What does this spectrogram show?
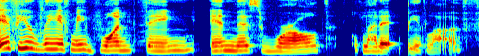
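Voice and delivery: slow, choked-up reading, holding back tears. Reading a favourite book quote aloud, trying not to cry: getting emotional. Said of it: "I'm already getting emotional before I read it".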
